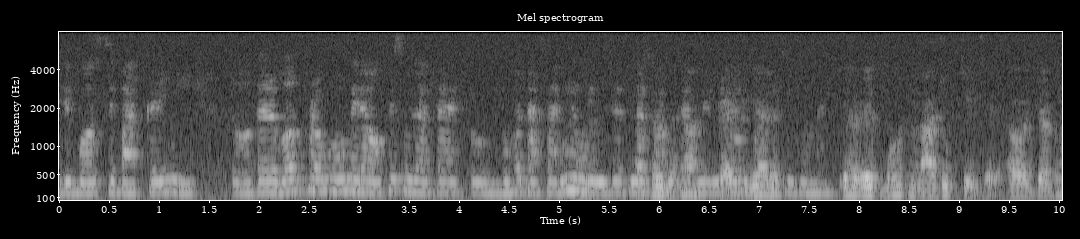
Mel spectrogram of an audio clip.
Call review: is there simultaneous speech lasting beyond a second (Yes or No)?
Yes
